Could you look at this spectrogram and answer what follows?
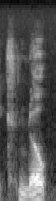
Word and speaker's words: Knoop: All right, so Bobby Knoop, which is how you say it in Dutch, by the way.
